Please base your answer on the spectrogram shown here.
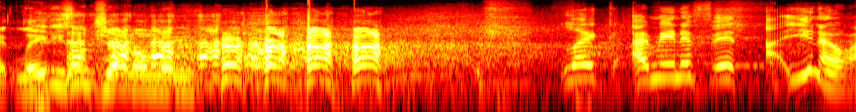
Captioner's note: audience laughing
